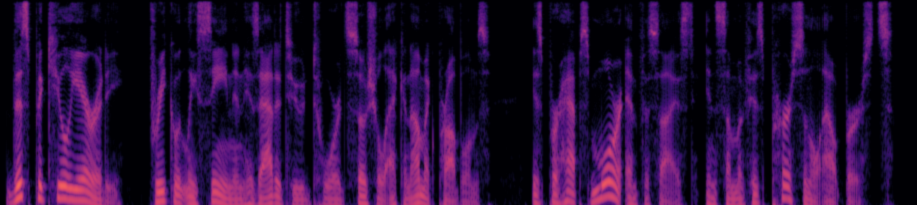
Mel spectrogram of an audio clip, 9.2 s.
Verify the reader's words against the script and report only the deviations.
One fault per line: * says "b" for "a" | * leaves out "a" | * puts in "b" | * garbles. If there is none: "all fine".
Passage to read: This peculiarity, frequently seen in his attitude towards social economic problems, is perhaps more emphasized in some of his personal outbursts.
all fine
